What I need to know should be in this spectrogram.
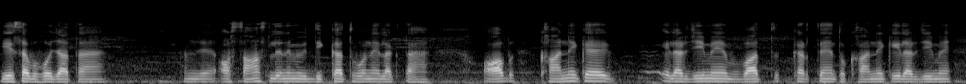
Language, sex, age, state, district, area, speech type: Urdu, male, 18-30, Bihar, Gaya, urban, spontaneous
